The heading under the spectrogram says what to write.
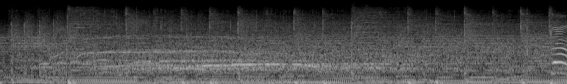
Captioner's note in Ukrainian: оплески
